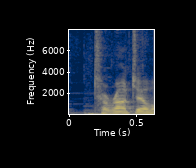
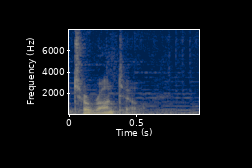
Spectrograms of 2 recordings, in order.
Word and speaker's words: Toronto: far from me actually you can tell that someone is not from Canada if they pronounce the second T in Toronto Toronto is that like when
